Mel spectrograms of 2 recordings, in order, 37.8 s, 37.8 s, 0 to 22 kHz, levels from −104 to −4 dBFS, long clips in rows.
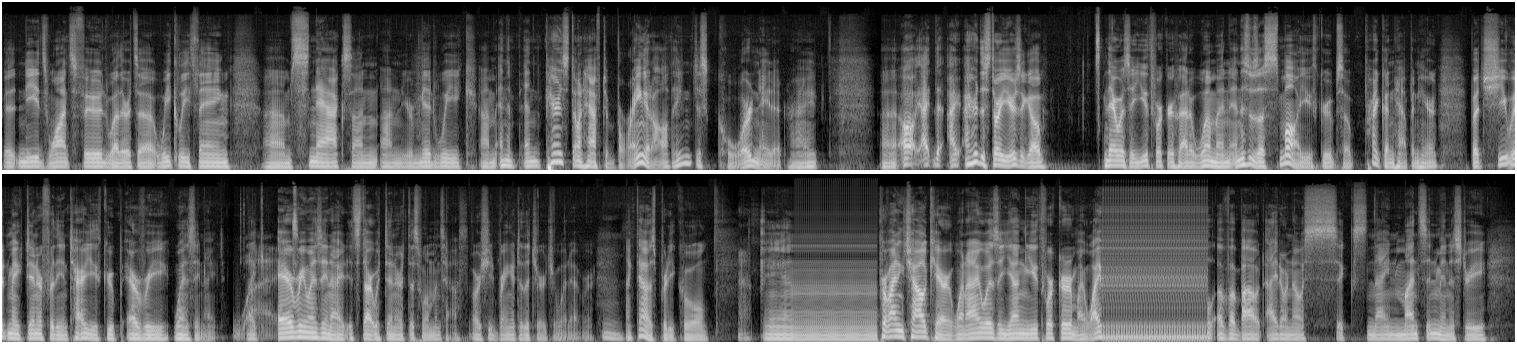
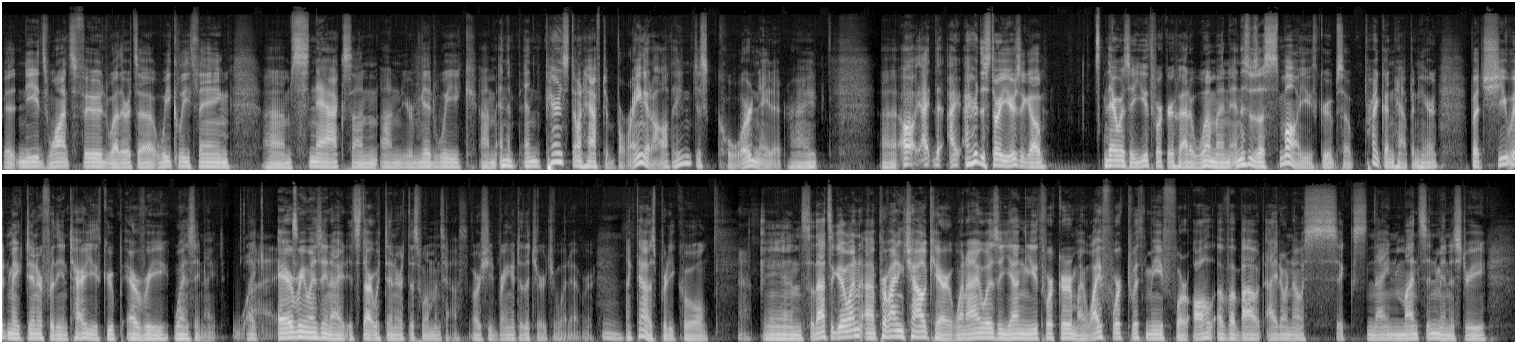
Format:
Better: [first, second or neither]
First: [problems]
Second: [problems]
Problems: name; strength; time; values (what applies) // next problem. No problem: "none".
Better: second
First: audio freezing; at 29 s for 1 s and at 33 s for 1.5 s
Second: none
